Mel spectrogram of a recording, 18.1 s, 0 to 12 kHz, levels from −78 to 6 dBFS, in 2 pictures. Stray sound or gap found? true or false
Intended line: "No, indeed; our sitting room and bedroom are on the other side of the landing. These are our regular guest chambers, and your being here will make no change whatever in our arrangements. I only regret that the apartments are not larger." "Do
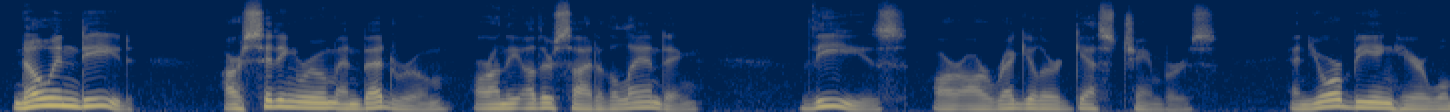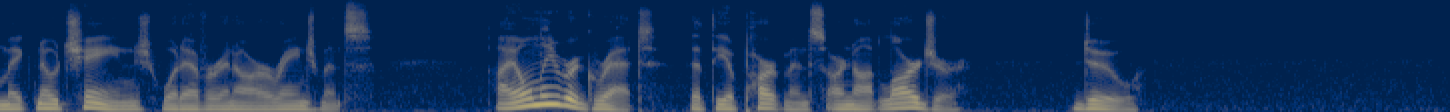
false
